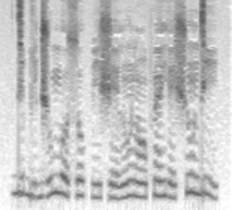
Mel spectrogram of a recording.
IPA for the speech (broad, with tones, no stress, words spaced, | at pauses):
di˧bi˨d͡ʒu˨˦ mo˦˨so˧k͡pi˨ ʃe˨lũ˨˦ lɔ̃˧fɛ̃˦je˧ ʃũ˦di˦˨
